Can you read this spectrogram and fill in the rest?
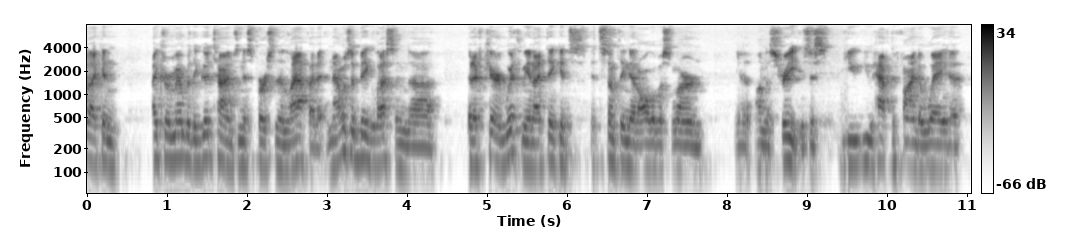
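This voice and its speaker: A man, a paramedic and author, telling candid stories with dark humor in a podcast interview, often restarting his sentences. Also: mid-range voice, reverberant, dull audio.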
